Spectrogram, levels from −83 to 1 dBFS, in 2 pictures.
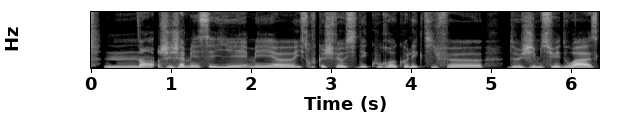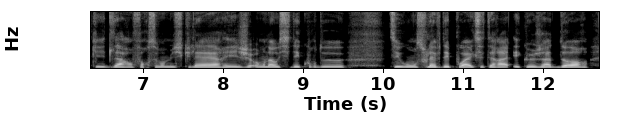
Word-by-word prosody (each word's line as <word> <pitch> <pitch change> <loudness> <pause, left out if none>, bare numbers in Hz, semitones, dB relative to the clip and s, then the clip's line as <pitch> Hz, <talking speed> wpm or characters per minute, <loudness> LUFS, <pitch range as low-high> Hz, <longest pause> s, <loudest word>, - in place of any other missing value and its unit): Non, 185 +3 0
j'ai 170 -1 +1
jamais 195 +7 +2
essayé, 195 +3 +1
mais, 195 -2 0
heu, 155 -3 +1
il - - -3
se - - 0
trouve 195 - -9
que 205 - -1
je - - +1
fais 180 - -1
aussi 170 +4 0
des 190 -1 -2
cours, 180 -1 -5
heu, 155 - +1
collectifs, 170 +2 -4
heu, 135 -4 -1 0.3
de 150 0 -2
gym 185 +7 0
suédoise 170 +1 +3
qui 165 -2 -5
est - - -7
de 145 - -7
la 145 -2 +3
renforcement 150 +2 -5
musculaire 155 +2 0
et 155 -2 -1
je 150 +2 -1
on 145 +2 -3
a 140 - +3
aussi 145 +2 -1
des 145 - -1
cours 155 +2 -13
de 130 -3 -3 0.6
tu 190 - +2
sais 185 - +5
où 175 - -1
on 155 -2 -1
soulève 150 -2 +1
des 155 - +3
poids 185 +3 +3
et - - -1
cetera 165 +3 +1
et 150 - -2
que 150 0 -2
j'adore 150 +6 +3
165 Hz, 220 wpm, -23 LUFS, 150-185 Hz, 0.6 s, sais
